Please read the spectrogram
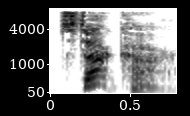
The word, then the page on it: stockcar: British English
